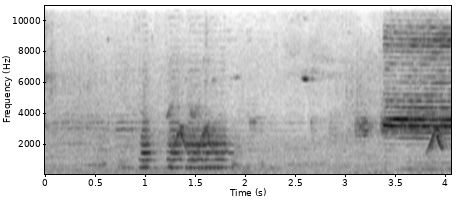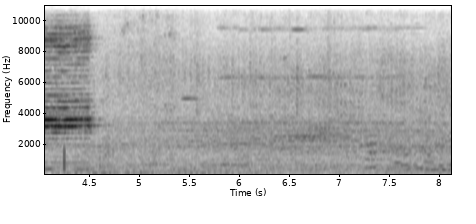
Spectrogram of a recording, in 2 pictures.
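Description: Street traffic with vehicle horns: a short horn sounds about a second in, then a louder, higher-pitched horn blares for just over a second near the middle, over steady traffic noise.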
